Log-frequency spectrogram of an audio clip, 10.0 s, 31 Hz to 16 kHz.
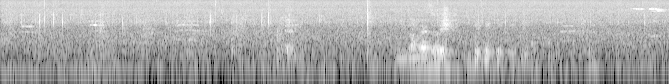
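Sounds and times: faint ticks: 0.0 - 5.7.

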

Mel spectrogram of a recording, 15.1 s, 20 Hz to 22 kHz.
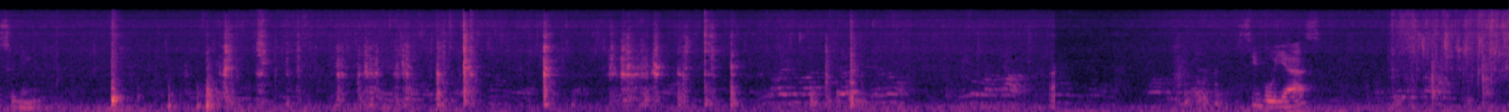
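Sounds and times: garlic sizzling in oil: 0.0 - 10.6, 11.3 - 15.0
metal ladle scraping a wok: 2.1 - 4.8, 5.4 - 7.5.

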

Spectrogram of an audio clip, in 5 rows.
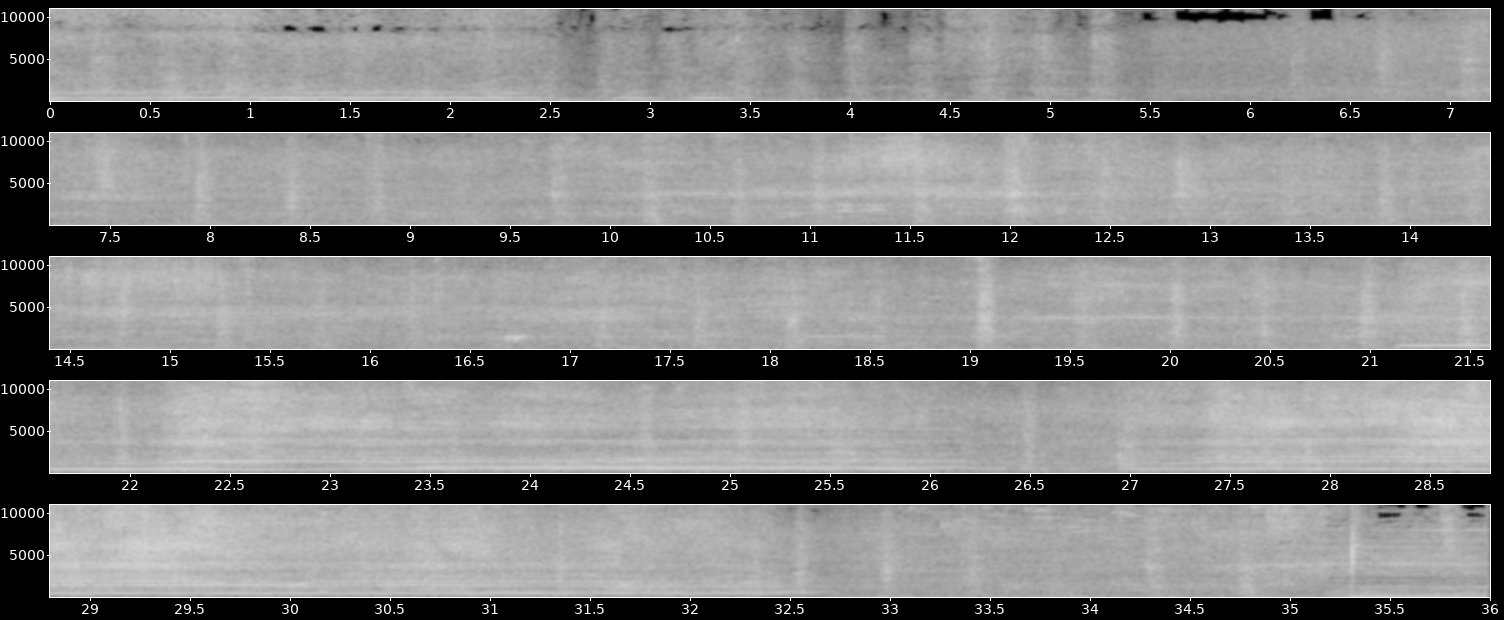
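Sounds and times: steam whistle blasts: 0.0 - 3.6, 21.1 - 32.8
train rumble and clatter: 0.0 - 36.0.

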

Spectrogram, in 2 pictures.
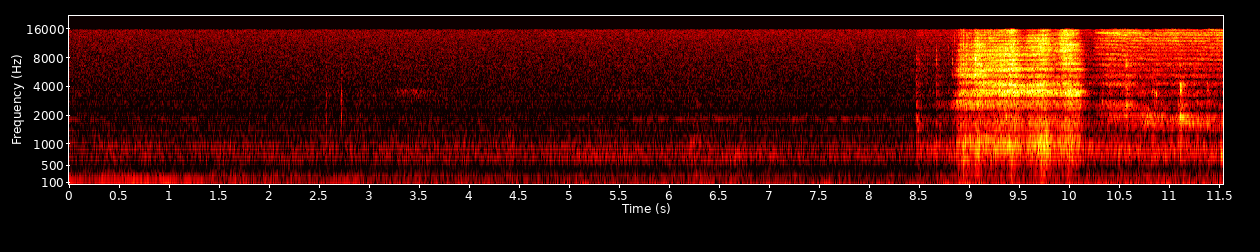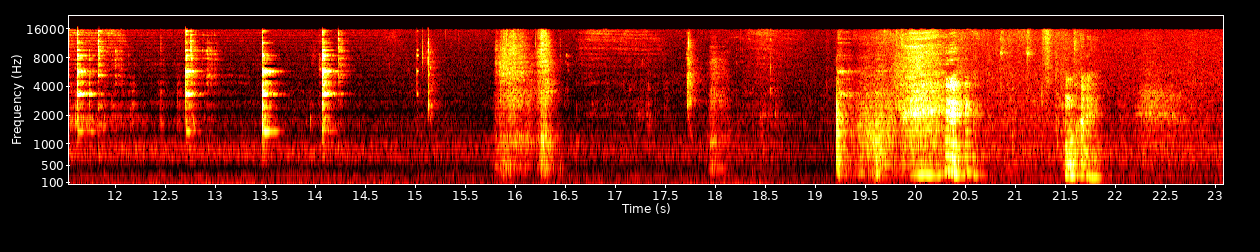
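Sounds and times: sharp metallic clinks: 11.6 - 12.0, 12.7 - 14.4.

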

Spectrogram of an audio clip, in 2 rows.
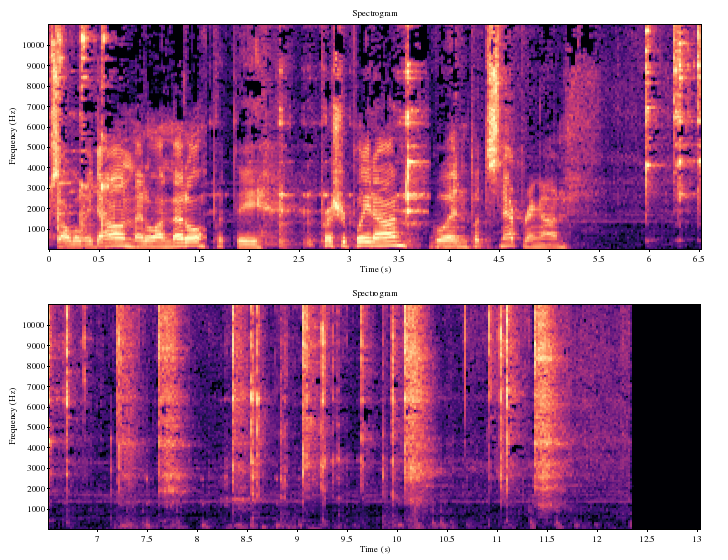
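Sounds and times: metallic clicks and scrapes: 6.3 - 11.8.

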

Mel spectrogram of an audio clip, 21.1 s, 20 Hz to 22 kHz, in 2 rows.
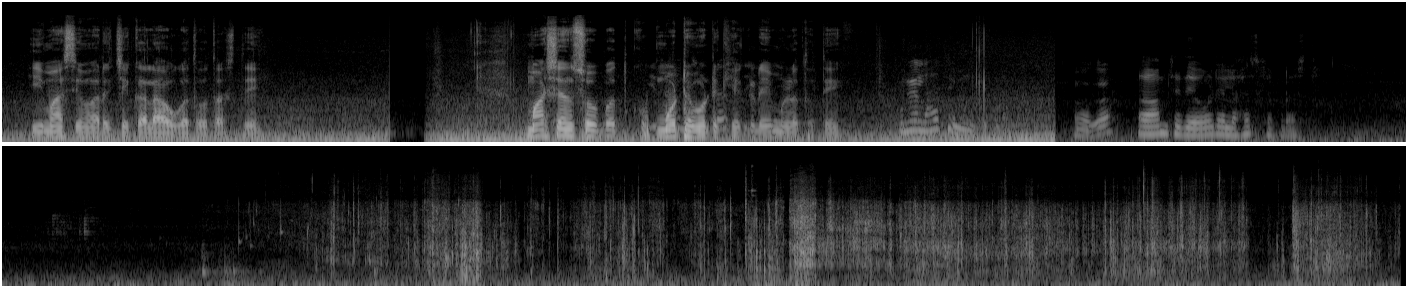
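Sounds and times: plastic bag crinkling: 12.8 - 21.0.

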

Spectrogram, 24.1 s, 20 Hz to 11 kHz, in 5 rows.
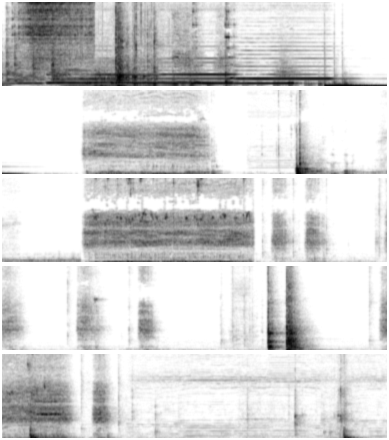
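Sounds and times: toy electric motors whirring: 0.0 - 4.0, 10.6 - 16.4, 19.0 - 24.0.

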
